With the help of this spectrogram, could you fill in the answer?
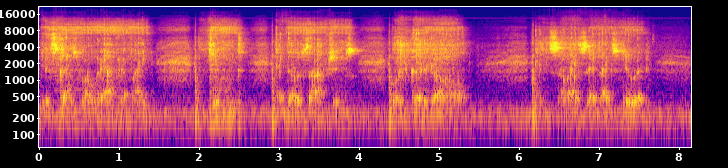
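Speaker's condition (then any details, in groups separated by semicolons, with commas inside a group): Laryngectomy after head and neck cancer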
